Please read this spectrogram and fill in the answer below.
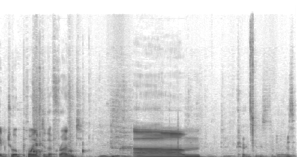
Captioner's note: laughing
